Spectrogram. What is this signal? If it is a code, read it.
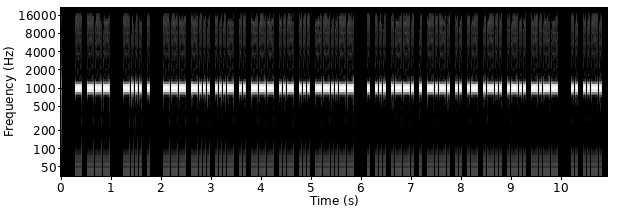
Morse code, heard as a keyed tone, about 30 wpm, 1000 Hz. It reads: TO BE OBVIOUS, ESPECIALLY IF
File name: qotdfiles / 30wpm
